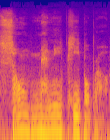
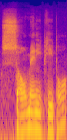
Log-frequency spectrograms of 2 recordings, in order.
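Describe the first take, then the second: First: Slow, whispered So many people; So many people whispered slowly in wonder; whispered awe. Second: Said in the usual way. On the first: A narrator's reading. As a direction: hush it, stretch it slowly. Awed whisper vs plain repeat.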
